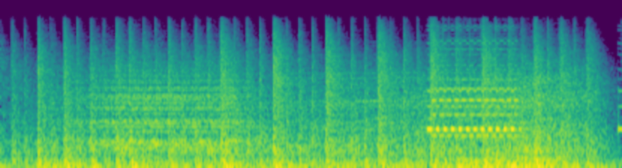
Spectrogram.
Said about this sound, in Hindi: दिन भर ये फोन बजता रहेगा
